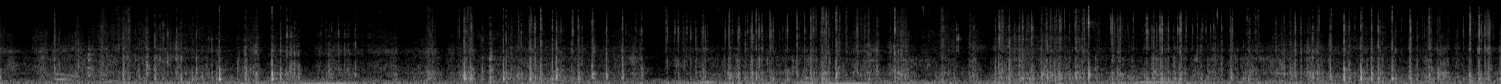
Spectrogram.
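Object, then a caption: Wooden paddle hairbrush with bristles. Long nails scratch across the dark bristles of a wooden paddle hairbrush held up near the face and tap its wooden frame. A steady, close, crinkly scratching runs throughout, broken by short, sharp taps with little ring.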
